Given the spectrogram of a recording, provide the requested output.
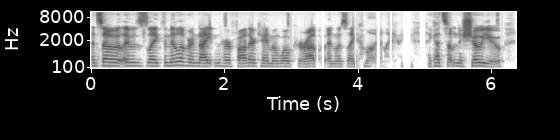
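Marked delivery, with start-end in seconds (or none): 4.1-6.1 put-on conspiratorial, secretive tone. Retelling how her father woke her in the night, retelling a conspiratorial tone. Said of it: "in this kind of conspiratorial tone".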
